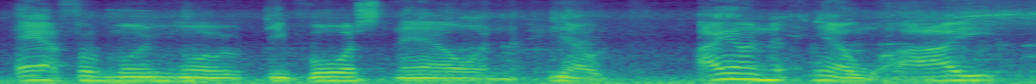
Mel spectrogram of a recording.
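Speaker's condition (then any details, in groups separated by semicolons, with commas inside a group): Cerebral palsy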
